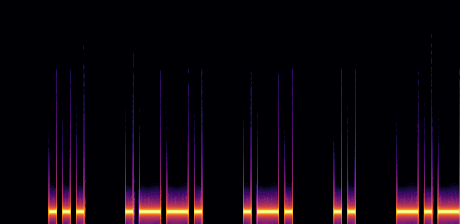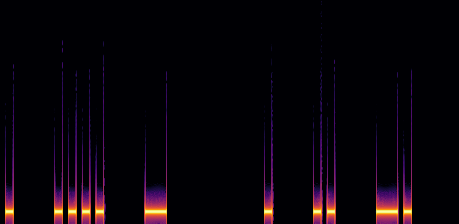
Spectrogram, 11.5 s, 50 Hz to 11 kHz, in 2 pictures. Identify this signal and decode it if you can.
Morse code, heard as a keyed tone, about 14 wpm, spaced as for 10 wpm, 680 Hz. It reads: SPRICHT EIN
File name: Morsekurs / Witze / Witz 19. April 2022 50 F70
